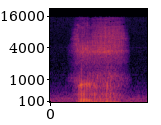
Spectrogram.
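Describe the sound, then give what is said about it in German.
An elderly woman, a grandmother, snores once while asleep, a rough, rasping breath lasting about a second that swells and fades, with no talking. “Die schläft manchmal vor dem Fernseher ein und schnarcht.”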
